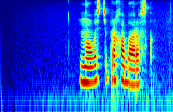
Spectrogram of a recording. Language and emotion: Russian, neutral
